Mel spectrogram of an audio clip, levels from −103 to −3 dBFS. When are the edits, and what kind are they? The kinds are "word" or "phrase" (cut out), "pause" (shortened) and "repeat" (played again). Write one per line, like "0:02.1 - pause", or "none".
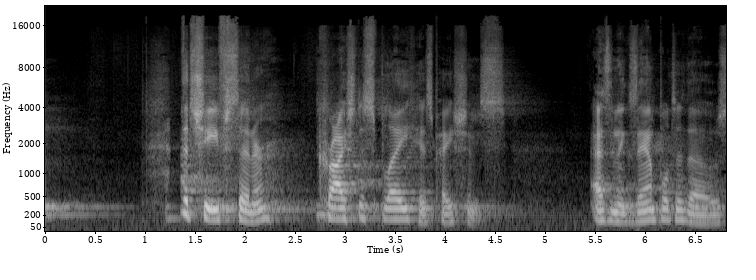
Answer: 0:01.4 - word
0:02.7 - word
0:03.1 - word
0:03.9 - word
